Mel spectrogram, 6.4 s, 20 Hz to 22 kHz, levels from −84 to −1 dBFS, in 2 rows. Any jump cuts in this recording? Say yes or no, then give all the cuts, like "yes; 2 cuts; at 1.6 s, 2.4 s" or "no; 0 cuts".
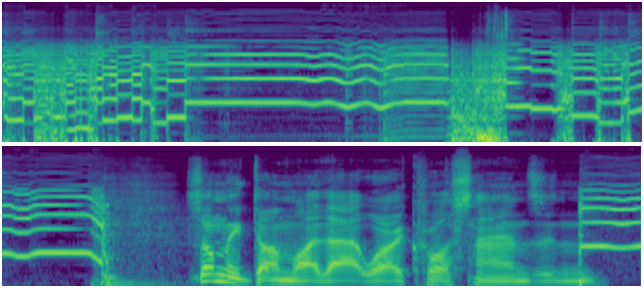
no; 0 cuts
